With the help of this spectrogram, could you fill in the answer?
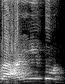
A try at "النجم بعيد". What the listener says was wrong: Try not to put the too much emphasis on the jim, okay?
